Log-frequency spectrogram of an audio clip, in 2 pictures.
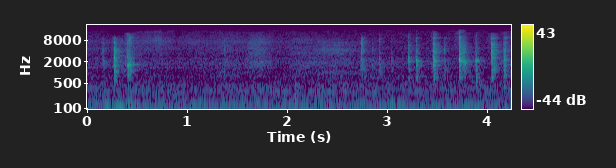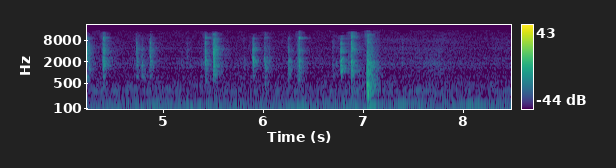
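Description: Computer keyboard typing: faint, irregular keystrokes, with one louder key click about seven seconds in.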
